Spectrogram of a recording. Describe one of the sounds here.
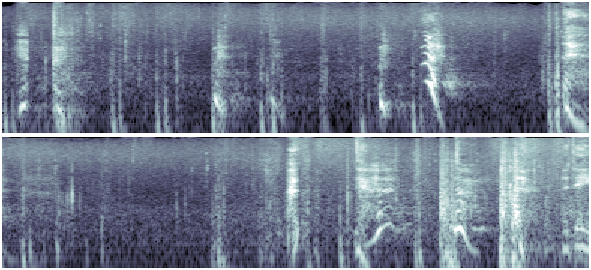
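Footsteps run through grass and leaves.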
